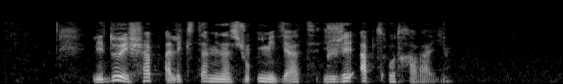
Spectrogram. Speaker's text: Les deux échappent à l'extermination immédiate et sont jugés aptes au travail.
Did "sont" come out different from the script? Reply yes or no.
yes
